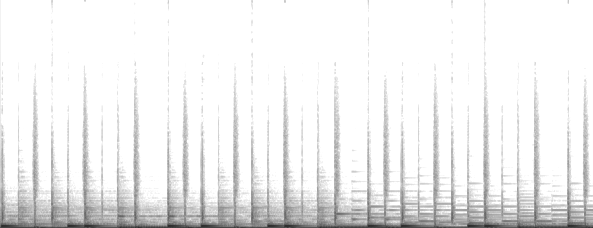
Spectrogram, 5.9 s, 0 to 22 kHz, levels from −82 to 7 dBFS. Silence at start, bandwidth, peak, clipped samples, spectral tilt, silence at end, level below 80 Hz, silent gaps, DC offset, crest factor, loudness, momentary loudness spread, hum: 0 s; 9.4 kHz; -2 dBFS; under 0.1%; -8.5 dB/octave; 0 s; -20 dBFS; none; under 0.1%; 14 dB; -19 LUFS; 6 LU; none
